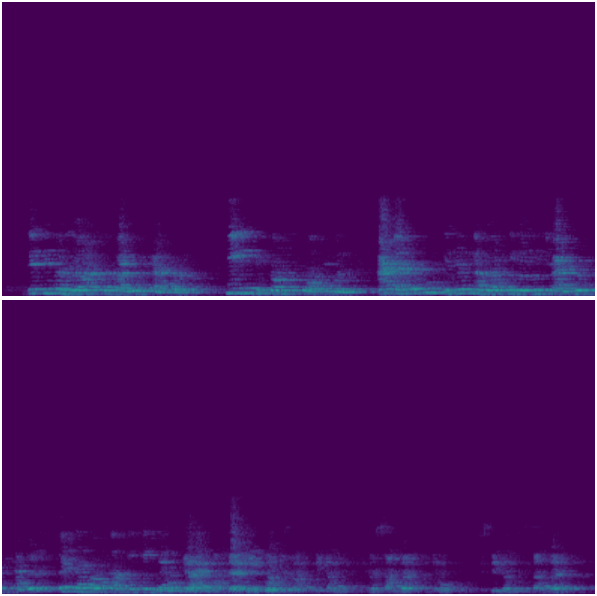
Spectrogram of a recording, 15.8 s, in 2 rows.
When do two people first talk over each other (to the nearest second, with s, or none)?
none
